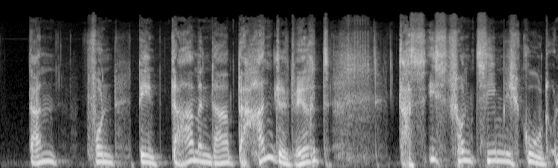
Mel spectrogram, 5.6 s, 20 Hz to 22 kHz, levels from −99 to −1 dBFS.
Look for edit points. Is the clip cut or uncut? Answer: uncut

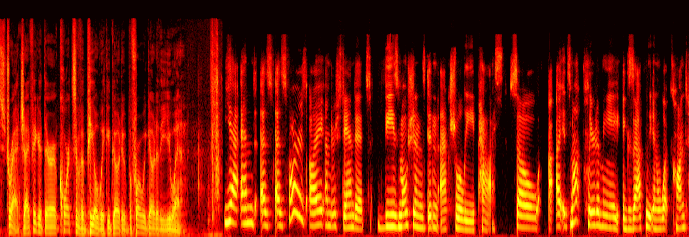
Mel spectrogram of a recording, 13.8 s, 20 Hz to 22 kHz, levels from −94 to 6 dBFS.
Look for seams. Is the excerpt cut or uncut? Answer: cut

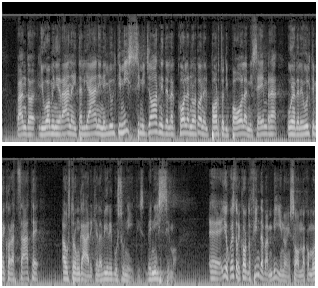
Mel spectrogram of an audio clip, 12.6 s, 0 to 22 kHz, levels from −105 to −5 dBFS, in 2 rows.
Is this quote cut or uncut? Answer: cut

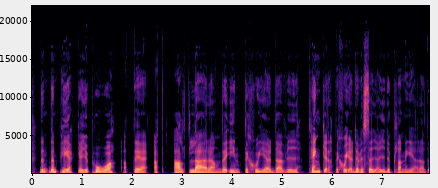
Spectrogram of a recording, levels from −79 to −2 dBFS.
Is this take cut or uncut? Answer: cut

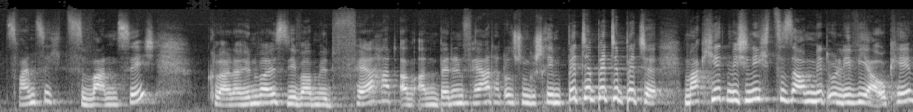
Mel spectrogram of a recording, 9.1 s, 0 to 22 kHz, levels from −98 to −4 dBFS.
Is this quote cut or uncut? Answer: uncut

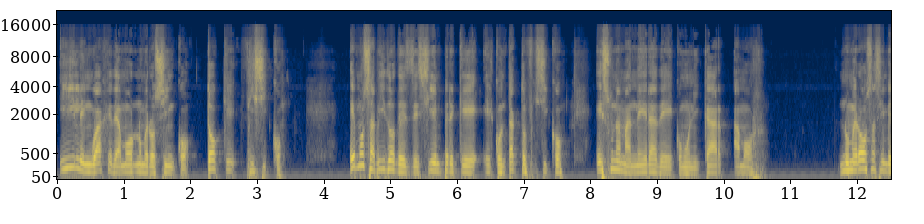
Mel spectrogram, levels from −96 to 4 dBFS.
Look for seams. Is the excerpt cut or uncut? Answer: uncut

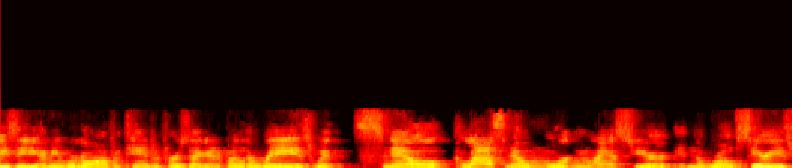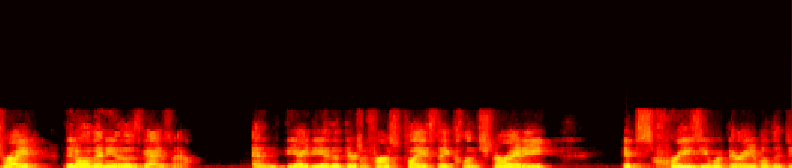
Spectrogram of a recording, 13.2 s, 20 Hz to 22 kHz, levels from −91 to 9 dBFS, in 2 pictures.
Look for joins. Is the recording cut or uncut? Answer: cut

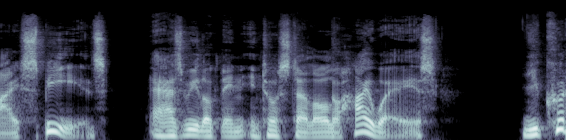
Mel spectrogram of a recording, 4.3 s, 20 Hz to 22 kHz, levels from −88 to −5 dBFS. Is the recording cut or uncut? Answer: cut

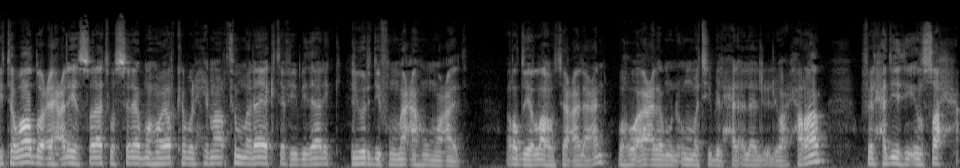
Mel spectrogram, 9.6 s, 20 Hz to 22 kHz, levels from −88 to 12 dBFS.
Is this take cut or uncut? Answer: cut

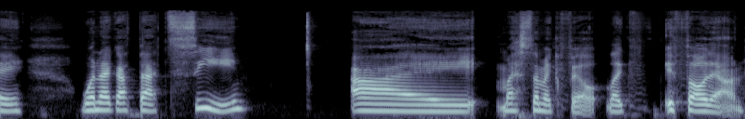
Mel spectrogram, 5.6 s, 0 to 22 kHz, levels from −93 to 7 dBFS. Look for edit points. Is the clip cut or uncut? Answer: uncut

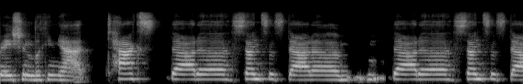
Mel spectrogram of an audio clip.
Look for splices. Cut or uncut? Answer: cut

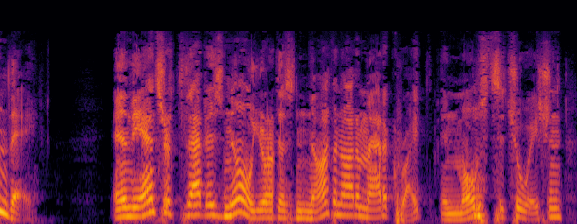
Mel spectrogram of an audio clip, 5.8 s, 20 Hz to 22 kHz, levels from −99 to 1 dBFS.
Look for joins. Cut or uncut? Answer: cut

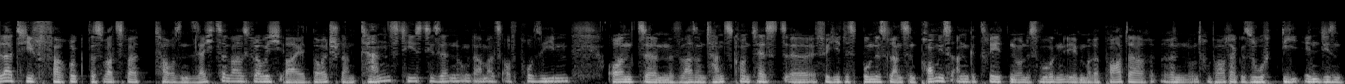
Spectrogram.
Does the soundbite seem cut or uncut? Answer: cut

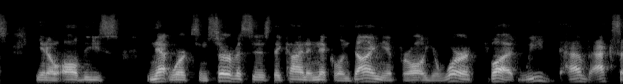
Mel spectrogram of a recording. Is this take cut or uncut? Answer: cut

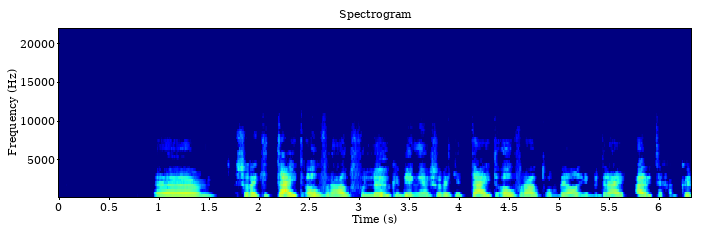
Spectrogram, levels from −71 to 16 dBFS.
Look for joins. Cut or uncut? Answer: cut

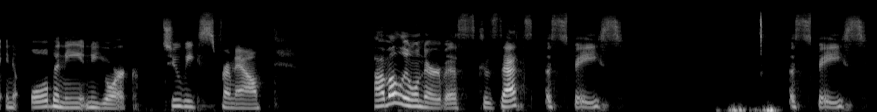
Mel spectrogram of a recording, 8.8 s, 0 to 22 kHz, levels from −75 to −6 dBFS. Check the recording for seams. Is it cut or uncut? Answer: cut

